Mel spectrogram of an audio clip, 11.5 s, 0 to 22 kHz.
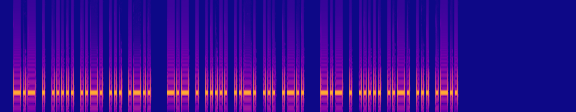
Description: Morse code, heard as a keyed tone, about 25 wpm, 700 Hz. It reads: KE5FSL KE5FSL KE5FSL
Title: USA Call Signs Repeated 3x 25wpm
